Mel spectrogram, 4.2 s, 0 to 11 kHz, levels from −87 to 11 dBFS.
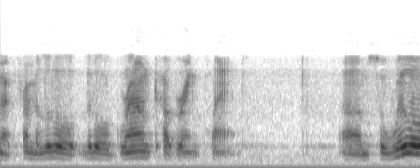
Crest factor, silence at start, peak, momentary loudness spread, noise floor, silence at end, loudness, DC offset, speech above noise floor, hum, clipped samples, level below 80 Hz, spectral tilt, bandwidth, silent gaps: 18 dB; 0 s; -4 dBFS; 14 LU; -55 dBFS; 0 s; -23 LUFS; 0.5%; 36 dB; none; under 0.1%; -60 dBFS; -7 dB/octave; 3.7 kHz; none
